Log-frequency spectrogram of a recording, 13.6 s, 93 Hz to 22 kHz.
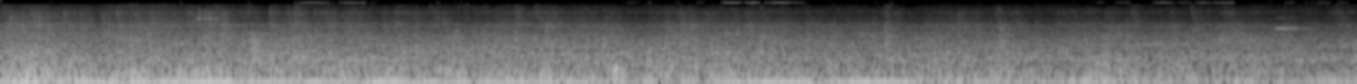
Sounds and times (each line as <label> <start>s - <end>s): Railway platform announcement 0.0s - 13.5s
